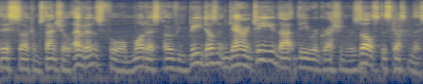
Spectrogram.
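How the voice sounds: The speaker uses a natural reading voice, and the intonation is lively.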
